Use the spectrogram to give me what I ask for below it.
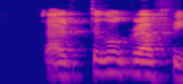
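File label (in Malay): "kartografi", Malay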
